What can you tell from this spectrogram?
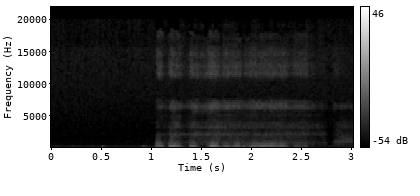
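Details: Sleeping chihuahua snoring heavily while its face twitches: a quiet lead-in, then a second and a half of low, rattling, buzzy snore bursts in quick uneven pulses before fading back to near silence.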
